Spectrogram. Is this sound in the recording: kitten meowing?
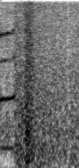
yes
